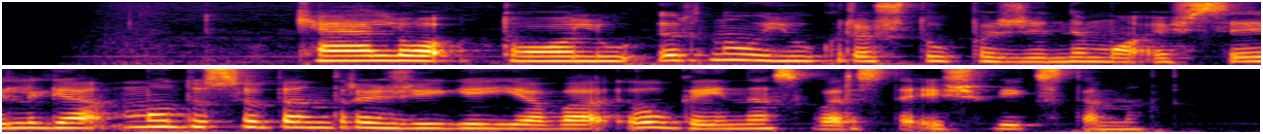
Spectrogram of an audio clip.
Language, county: Lithuanian, Kaunas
